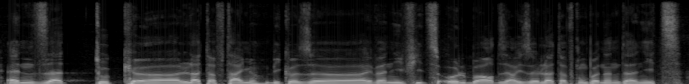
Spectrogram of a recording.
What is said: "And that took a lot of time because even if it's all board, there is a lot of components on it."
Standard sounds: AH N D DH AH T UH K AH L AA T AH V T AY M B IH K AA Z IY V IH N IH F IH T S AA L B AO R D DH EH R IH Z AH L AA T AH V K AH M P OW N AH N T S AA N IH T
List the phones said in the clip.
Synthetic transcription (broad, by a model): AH N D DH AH T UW K AH L AA T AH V T AY M B IH K AA Z IY V IH N IH F IH T S AA L B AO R D DH EH R IH Z AH L AA T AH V K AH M P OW N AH N T AA N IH T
